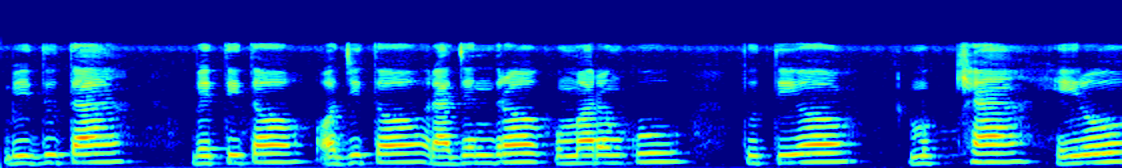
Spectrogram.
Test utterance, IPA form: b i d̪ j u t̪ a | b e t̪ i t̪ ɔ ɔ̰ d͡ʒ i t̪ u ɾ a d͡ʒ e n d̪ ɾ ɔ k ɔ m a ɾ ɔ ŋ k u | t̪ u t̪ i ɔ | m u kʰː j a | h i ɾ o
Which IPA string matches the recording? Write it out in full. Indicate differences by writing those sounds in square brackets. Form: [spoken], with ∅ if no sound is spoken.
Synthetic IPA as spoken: b i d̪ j u t̪ a | b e t̪ i t̪ ɔ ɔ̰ d͡ʒ i t̪ [ɔ] ɾ a d͡ʒ e n d̪ ɾ ɔ k [u] m a ɾ ɔ ŋ k u | t̪ u t̪ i ɔ | m u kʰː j a | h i ɾ o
